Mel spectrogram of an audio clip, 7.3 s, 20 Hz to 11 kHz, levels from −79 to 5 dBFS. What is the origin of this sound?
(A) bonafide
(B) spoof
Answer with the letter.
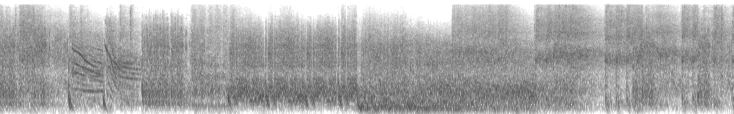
A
